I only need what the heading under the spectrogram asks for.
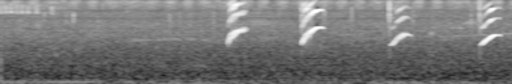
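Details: Stripe-throated bulbul chick begging while its mother feeds it insects: four loud, bright upward-sweeping squeaks with high overtones, spaced about half a second apart after a quiet opening.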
